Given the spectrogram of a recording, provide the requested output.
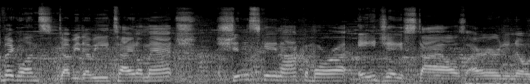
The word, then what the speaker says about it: Shinsuke Nakamura: Shinsuke Nakamura.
